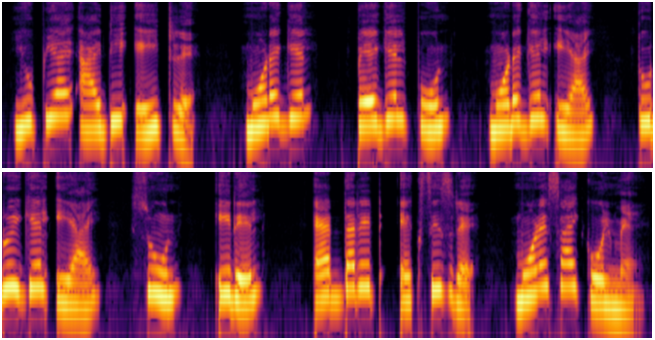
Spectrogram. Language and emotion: Santali, neutral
